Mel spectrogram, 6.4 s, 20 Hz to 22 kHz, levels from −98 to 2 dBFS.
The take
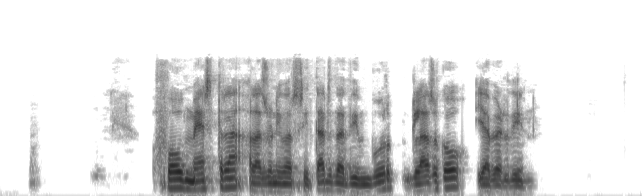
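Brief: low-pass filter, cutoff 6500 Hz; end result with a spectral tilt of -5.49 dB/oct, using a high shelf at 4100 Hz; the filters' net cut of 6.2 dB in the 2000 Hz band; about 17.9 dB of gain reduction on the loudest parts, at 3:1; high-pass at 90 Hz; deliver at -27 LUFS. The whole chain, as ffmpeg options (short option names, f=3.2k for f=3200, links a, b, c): -af "highpass=90,lowpass=6.5k,equalizer=f=2k:t=o:g=-7,highshelf=f=4.1k:g=-7,acompressor=threshold=-39dB:ratio=3,volume=11dB"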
